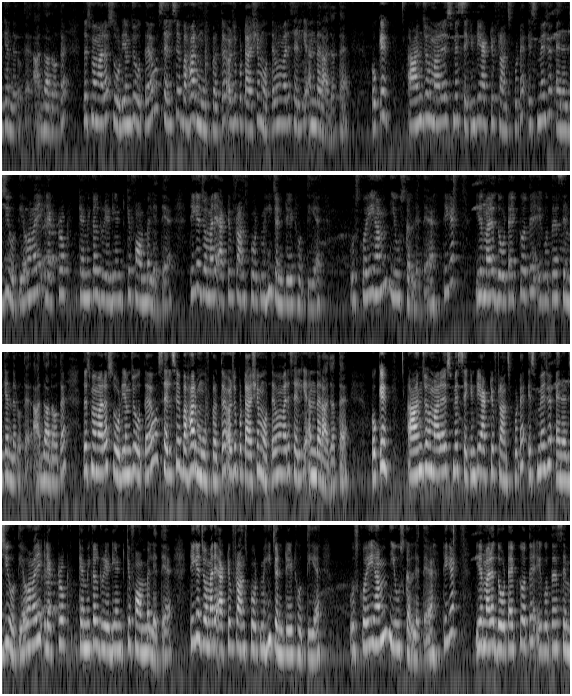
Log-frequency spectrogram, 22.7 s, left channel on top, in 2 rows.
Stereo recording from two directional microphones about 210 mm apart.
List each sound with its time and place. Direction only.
0.6 s a woman's voice: 55° right (ahead or behind)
